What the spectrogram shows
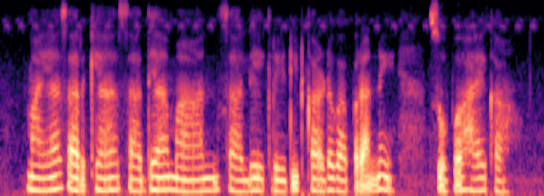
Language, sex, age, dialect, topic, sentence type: Marathi, female, 56-60, Varhadi, banking, question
